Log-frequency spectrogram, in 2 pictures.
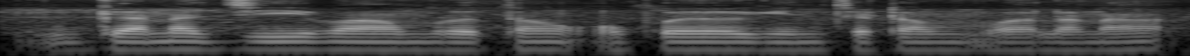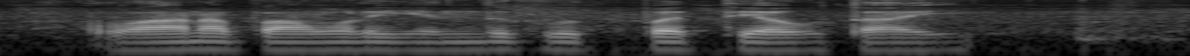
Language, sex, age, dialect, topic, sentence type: Telugu, male, 31-35, Central/Coastal, agriculture, question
